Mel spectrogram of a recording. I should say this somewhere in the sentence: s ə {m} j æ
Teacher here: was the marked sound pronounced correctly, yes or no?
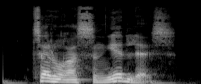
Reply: no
